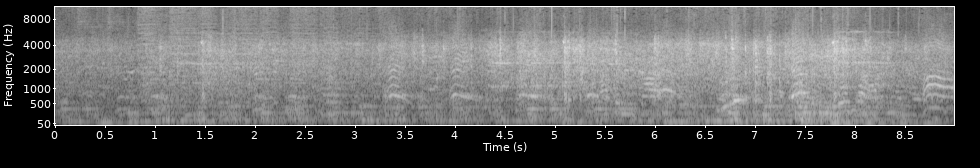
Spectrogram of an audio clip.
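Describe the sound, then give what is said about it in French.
A dense, unbroken clatter of rolling metal balls from pachinko machines in parlor shops on Ginza Street, Japan, fills the scene, laced with ringing bell chimes and jingly electronic loudspeaker tones, steady and fairly loud with a faint murmur of voices beneath. “flânant dans Ginza Street, on passe devant plusieurs boutiques d'où s'échappe dans un cliquetis de sonnettes un roulement ininterrompu mêlé de sonorités de haut-parleurs.”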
